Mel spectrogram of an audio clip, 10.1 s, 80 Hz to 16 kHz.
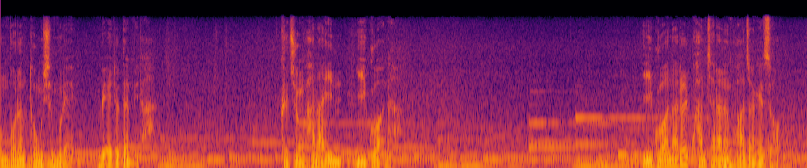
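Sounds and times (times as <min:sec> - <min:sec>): soft music of sustained notes: 0:00.0 - 0:10.0.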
